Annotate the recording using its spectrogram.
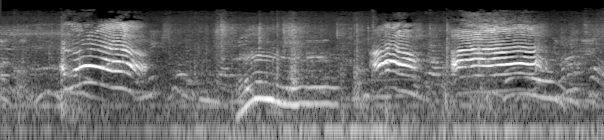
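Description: A baby squealing in the ball pit: three high-pitched squeals, one about a second in and two close together near the end, with a lower vocal sound between them. A steady low hum runs underneath.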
